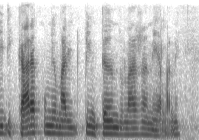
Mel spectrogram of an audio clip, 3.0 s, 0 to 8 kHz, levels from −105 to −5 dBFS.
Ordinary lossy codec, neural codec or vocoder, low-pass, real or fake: Opus, 24 kbps; none; 7.2 kHz; real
